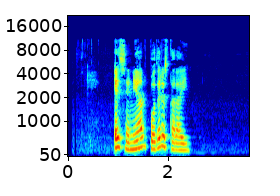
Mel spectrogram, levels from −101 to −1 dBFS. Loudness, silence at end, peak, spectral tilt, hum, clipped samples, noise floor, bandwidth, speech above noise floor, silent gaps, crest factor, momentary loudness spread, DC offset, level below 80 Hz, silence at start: -22 LUFS; 1.2 s; 0 dBFS; -4.5 dB/octave; none; under 0.1%; -76 dBFS; 11.5 kHz; 55 dB; none; 24 dB; 8 LU; under 0.1%; -76 dBFS; 0.95 s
